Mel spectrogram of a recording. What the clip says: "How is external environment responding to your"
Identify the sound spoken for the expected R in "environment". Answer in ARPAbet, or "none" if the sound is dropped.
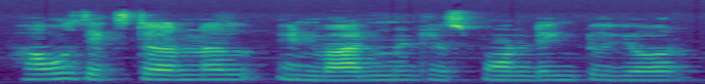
R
